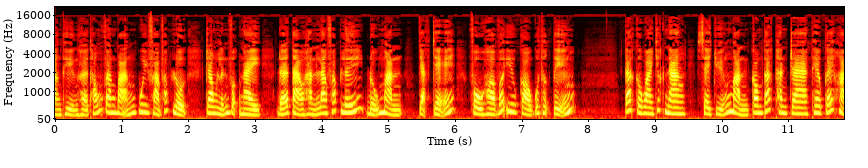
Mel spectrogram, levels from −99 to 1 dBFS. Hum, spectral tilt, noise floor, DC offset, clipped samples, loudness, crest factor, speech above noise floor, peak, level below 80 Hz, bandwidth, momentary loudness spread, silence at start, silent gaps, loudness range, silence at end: none; -5 dB/octave; -49 dBFS; under 0.1%; under 0.1%; -16 LUFS; 16 dB; 33 dB; 0 dBFS; -48 dBFS; 17 kHz; 6 LU; 0 s; none; 2 LU; 0 s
